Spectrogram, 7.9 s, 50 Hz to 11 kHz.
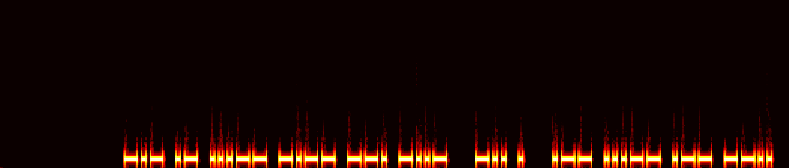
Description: Morse code, heard as a keyed tone, about 28 wpm, 700 Hz. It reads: KA3YGX DE W3WZ
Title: USA Callsign DE Callsign 28wpm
